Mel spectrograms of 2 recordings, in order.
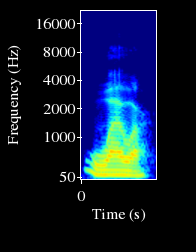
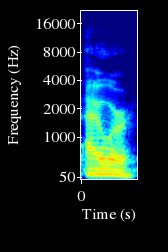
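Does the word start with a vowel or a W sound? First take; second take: W sound; vowel. First: The word starts with a W sound. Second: The word starts with a plain vowel sound.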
